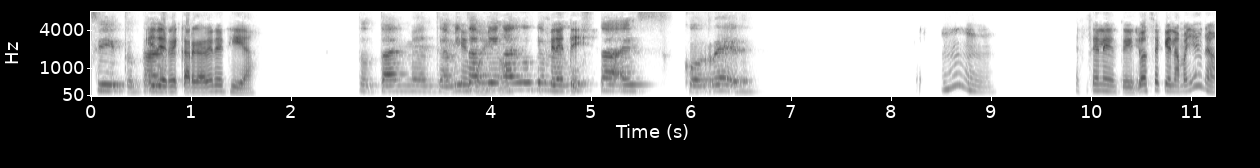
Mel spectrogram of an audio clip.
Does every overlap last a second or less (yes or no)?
no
